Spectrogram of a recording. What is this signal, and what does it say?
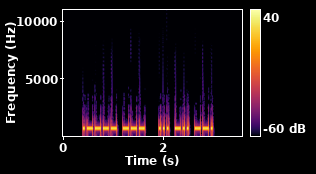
Morse code, heard as a keyed tone, about 30 wpm, 700 Hz. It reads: 1O SDG
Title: Winter Field Day Exchanges Encore 30wpm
